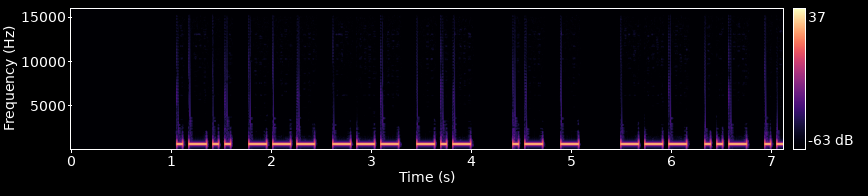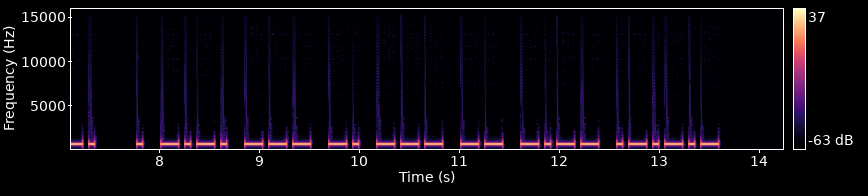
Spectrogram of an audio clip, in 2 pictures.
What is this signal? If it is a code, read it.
Morse code, heard as a keyed tone, about 20 wpm, 700 Hz. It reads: LOOK AT OUR ECONOMY.
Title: Sentences from Top 1000 Words - Review Part 3 - 20wpm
